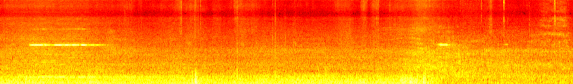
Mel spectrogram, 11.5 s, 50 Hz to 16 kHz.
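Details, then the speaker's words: 2015 Hyundai Genesis Coupe GT in first gear at crawling speed leaving a parking garage: thin high-pitched squeal over low engine rumble as brakes apply, consistent every drive; front and rear brakes looked seized. "now this will continue when I exit the building so listen for the squeak"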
